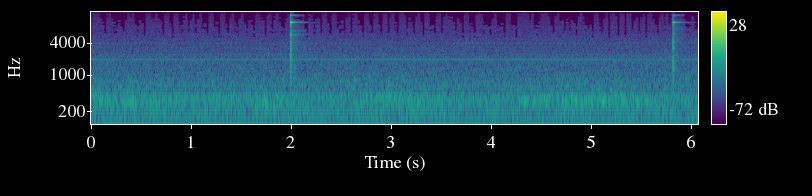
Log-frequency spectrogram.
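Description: Two sharp metallic clinks, each with a brief high ring, a little under four seconds apart: a neodymium magnet knocking inside a thick copper tube as the tube is turned. Turning the tube does not leave the magnet floating; gravity still moves it.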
